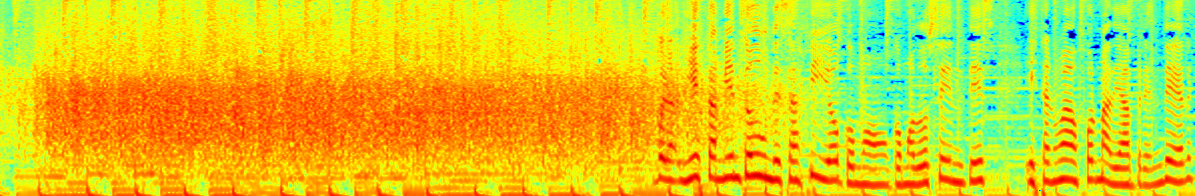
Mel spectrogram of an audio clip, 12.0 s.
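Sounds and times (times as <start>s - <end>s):
applause: 0.0s - 8.0s
speech: 6.6s - 11.9s.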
